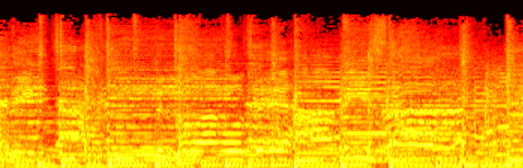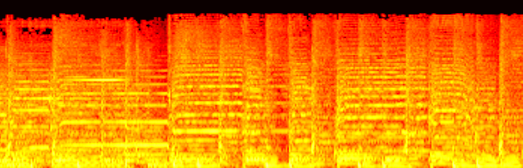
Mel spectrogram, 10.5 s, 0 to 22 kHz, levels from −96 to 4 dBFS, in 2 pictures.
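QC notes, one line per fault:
5.79–6.68 s, loudspeaker feedback squeal: a 3.1 kHz tone swells over roughly 0.4 s to about signal level, as the mic-to-speaker loop gain passes unity.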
